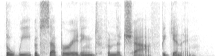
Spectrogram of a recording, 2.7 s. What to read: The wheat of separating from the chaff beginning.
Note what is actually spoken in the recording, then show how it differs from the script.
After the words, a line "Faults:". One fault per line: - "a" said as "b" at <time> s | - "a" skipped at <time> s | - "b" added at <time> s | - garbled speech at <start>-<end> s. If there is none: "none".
The wheat of separating from the chaff beginning.
Faults:
none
